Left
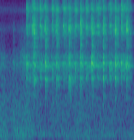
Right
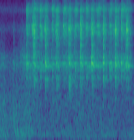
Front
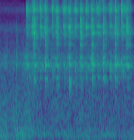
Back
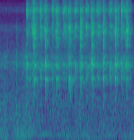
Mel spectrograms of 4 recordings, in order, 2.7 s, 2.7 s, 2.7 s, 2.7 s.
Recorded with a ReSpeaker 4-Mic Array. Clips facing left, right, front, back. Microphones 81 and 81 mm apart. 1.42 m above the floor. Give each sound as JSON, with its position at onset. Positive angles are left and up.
{"t": 0.5, "sound": "a rattle", "azimuth_deg": 155, "distance_m": 2.5}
